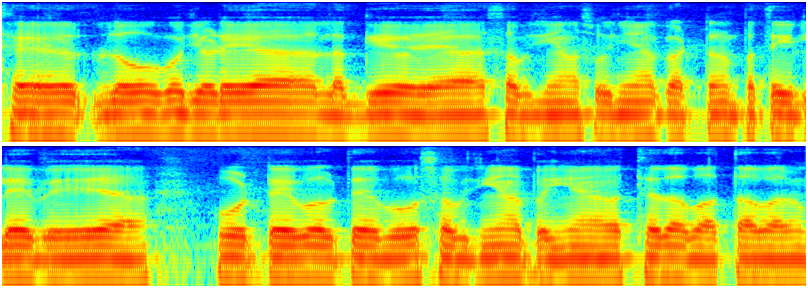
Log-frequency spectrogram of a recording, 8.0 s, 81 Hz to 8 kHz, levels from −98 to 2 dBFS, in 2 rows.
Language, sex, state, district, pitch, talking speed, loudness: Punjabi, male, Punjab, Kapurthala, 100 Hz, 170 wpm, -15 LUFS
